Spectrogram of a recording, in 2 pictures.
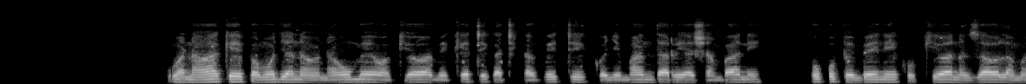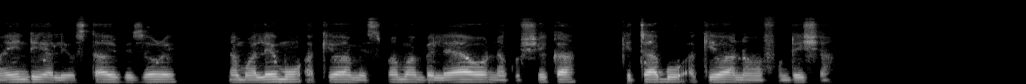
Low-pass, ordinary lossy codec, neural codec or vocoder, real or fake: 9.9 kHz; Opus, 64 kbps; none; real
